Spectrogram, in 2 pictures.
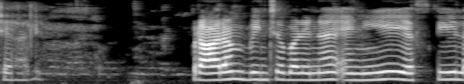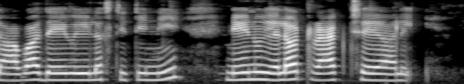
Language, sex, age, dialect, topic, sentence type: Telugu, male, 51-55, Telangana, banking, question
